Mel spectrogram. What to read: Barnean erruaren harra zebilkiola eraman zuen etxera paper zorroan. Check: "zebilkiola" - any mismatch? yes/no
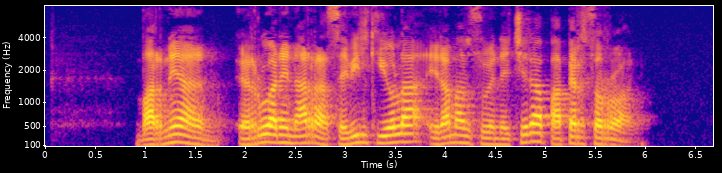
no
